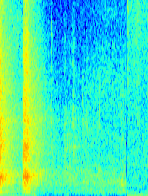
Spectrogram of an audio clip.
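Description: A short vehicle horn toot about half a second in, then faint, steady street traffic noise.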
